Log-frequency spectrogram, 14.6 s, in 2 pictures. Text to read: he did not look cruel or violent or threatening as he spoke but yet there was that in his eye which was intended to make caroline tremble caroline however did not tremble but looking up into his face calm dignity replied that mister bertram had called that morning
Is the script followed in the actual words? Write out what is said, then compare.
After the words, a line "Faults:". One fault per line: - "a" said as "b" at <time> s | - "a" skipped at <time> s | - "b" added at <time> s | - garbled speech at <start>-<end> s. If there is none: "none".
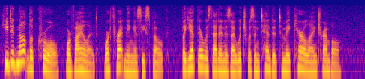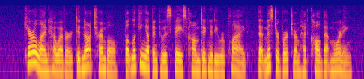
he did not look cruel or violent or threatening as he spoke but yet there was that in his eye which was intended to make caroline tremble caroline however did not tremble but looking up into his face calm dignity replied that mister bertram had called that morning
Faults:
none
